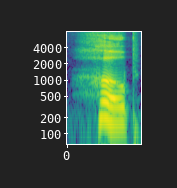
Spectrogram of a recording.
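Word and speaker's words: hóp: But as we learned in the last bonus episode, the word hope, spelled H-O-P with an accent on the O, refers specifically to tidal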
